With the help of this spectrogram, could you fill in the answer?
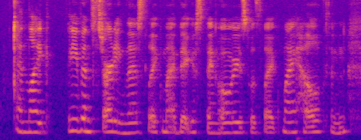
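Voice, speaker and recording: Through noticeable background noise, a woman speaks at a moderate pace. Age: 20s. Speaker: fitness vlogger, bikini competitor. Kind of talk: vlog. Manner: halting.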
